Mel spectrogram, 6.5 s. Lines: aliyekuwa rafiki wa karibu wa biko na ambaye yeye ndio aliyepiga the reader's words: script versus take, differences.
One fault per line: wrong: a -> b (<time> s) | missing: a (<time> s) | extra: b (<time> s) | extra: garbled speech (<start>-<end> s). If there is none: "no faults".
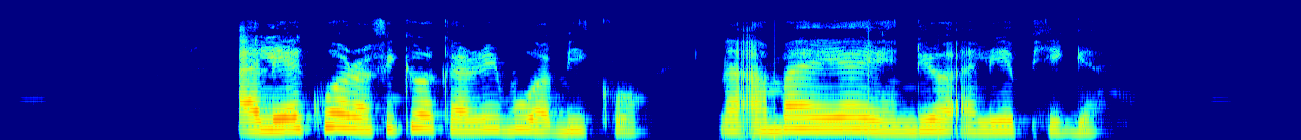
no faults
